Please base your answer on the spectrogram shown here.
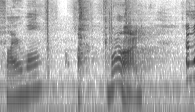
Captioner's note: scoff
